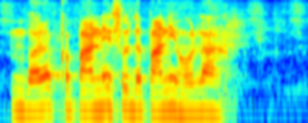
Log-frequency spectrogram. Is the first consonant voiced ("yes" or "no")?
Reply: yes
